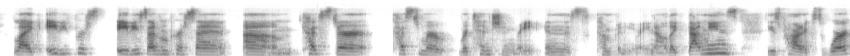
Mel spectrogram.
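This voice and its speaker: Set against a quiet background, an unremarkable speaking voice moves at a moderate pace with ordinary pitch variation and big swings in loudness. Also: woman. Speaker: network marketing ambassador. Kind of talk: team call sharing tips.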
